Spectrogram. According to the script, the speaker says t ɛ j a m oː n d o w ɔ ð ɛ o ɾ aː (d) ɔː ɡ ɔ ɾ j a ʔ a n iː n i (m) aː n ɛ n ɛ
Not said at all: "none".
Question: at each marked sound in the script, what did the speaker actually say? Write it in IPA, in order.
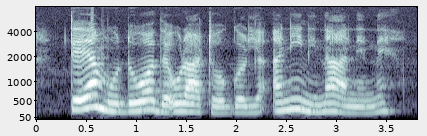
t, n

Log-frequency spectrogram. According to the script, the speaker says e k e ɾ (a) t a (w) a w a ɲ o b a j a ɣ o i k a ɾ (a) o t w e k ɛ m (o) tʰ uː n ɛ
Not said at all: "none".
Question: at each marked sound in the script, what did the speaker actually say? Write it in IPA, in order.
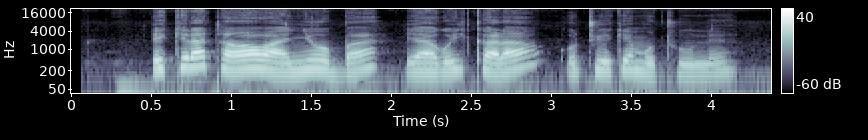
a, w, a, o

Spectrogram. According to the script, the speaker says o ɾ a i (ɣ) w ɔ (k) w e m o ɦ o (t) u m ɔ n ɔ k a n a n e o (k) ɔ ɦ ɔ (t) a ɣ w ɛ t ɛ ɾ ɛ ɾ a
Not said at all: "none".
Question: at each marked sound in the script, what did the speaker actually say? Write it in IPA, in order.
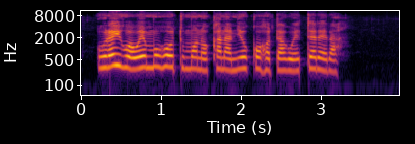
ɣ, none, t, k, t

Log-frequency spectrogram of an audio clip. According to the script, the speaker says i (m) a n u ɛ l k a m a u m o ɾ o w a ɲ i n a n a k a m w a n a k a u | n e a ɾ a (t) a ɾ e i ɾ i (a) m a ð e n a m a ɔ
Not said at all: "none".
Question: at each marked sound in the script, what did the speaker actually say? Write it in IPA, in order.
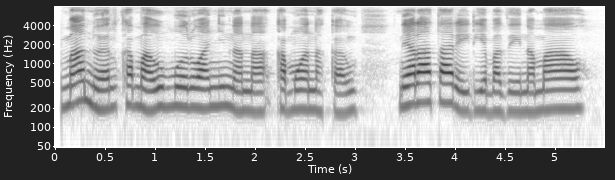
m, t, ɛ

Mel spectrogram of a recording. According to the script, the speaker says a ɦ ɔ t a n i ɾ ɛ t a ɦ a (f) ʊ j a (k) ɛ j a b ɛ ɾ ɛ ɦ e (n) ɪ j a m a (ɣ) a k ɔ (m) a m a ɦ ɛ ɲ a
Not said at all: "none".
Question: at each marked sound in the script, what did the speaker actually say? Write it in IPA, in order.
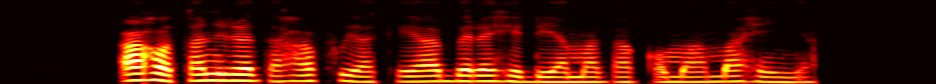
f, k, d, ð, m

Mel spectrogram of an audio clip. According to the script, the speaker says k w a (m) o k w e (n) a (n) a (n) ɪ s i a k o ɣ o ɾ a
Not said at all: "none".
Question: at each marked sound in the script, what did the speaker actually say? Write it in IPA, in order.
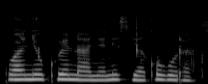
ɲ, n, ɲ, n

